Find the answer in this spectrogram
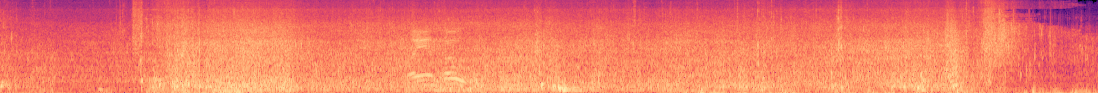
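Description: Small surf breaking around a kayak and water rushing along its hull, with wind buffeting the microphone. The wash grows louder about a second and a half in and stays loud.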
